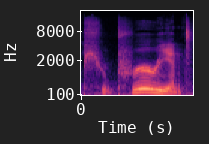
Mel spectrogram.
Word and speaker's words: Prurient: We're talking about purient. Or sorry, prurient. I can't ever say that right.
